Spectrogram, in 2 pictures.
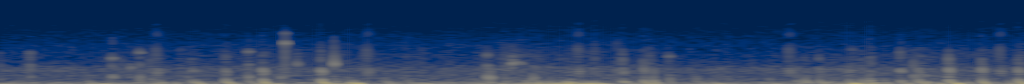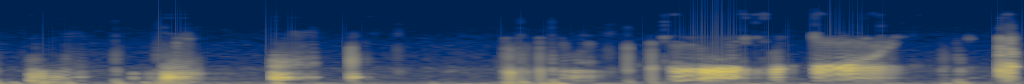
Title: Stomach digesting noises after eating some donuts | My Stomach Makes Noises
